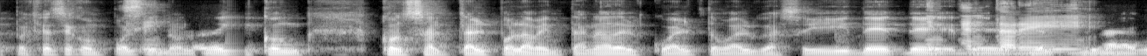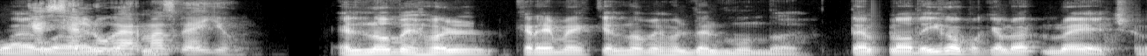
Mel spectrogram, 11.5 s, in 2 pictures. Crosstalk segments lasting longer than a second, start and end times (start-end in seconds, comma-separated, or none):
4.6-6.5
